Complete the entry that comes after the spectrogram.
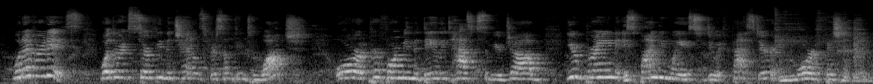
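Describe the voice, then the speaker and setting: A woman talks at a very fast pace in a high voice with very wide pitch swings. Noticeable background noise runs underneath. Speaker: spoken word poet. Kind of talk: spoken word poetry performance. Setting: live stage.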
